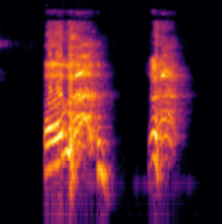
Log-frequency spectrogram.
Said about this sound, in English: My cough has mostly gone away, so you won't have to cut too many coughs out this time.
